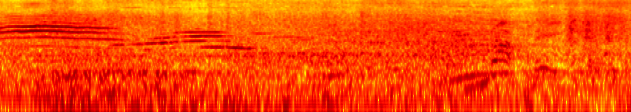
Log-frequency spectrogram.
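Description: A cat meows several times in the World of Warcraft game during a raid in Castle Nathria. The rising and falling calls come early and clear, over ongoing game noise, with a voice talking.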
